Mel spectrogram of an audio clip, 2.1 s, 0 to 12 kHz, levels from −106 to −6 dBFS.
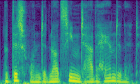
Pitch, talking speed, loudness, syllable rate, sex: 105 Hz, 340 wpm, -19 LUFS, 6.6 syllables/s, male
